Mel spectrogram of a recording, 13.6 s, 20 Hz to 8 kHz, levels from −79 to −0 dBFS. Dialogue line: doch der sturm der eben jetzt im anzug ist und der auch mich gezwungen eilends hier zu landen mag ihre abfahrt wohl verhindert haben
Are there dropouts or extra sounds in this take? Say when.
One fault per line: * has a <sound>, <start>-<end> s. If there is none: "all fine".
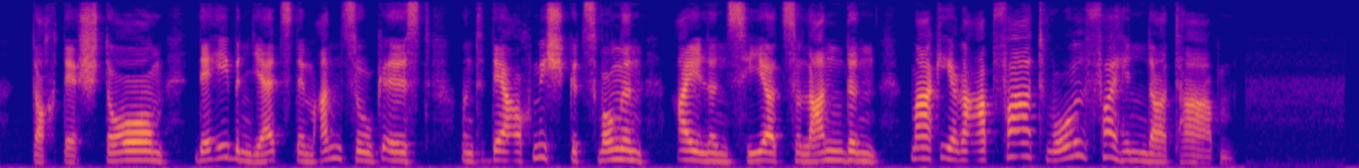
all fine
